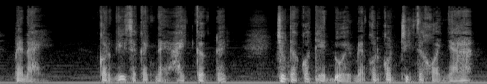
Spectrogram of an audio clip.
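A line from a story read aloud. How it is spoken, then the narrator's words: Soft murmur. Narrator (Vietnamese): Chú Tín thủ thỉ với mẹ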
